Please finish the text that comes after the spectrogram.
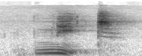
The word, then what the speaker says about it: niet: The long I, spelled I-E, is pronounced E, like in the word niet.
